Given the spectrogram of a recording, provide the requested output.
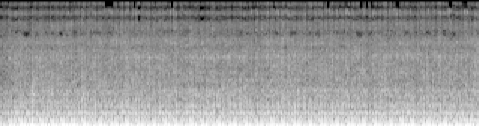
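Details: Honda engine swapped into a Smart car, running from a temporary fuel tank under the car with little fuel: strong, low, even idle rumble with regular firing, no ticks or knocks; normal idle.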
